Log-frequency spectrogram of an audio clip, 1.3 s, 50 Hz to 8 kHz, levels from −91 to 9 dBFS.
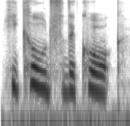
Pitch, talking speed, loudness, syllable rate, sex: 220 Hz, 230 wpm, -17 LUFS, 5.1 syllables/s, female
